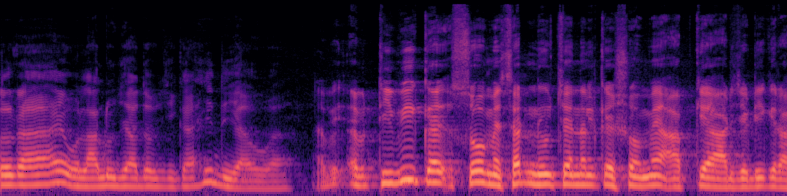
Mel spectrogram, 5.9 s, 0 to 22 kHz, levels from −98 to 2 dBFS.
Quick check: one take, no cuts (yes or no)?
yes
